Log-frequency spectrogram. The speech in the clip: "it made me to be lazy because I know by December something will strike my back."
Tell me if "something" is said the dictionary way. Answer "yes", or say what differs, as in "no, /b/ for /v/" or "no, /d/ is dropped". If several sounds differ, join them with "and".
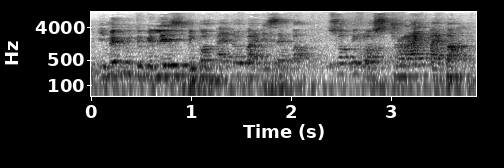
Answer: no, /t/ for /θ/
